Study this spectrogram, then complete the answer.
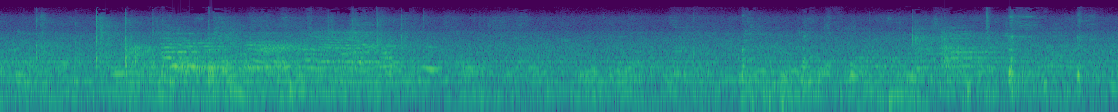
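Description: Feet thump on a wooden beam in a large echoing hall.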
